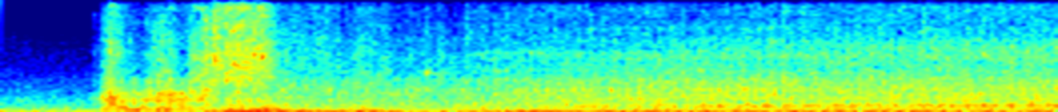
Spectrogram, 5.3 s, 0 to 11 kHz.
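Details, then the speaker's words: 1949 Farmall Super A tractor, cold start without choke after a valve adjustment: short crank, catches at once, brief rev, then steady even idle with no knocks or misses, quieter than before the adjustment. "it hasn't been started since the last time I took it out, and no choke, and it fires right off. Definitely sounds much better, much quieter."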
